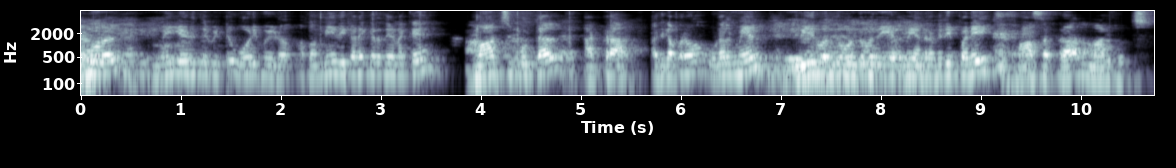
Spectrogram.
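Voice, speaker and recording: A man's voice: fairly high pitch, reverberant. A man teaching a grammar lesson in a classroom, explaining step by step and putting questions to his students.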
